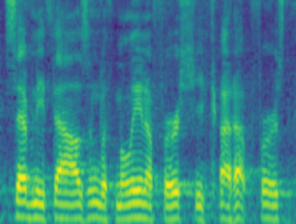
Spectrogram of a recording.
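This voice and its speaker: This fine art auctioneer keeps up a brisk, salesmanlike patter at a live auction, calling and repeating the bid numbers. His medium-pitched voice is level in tone and a little mellow.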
